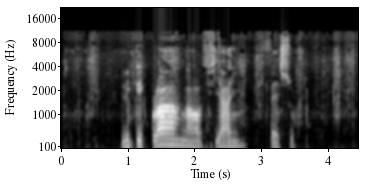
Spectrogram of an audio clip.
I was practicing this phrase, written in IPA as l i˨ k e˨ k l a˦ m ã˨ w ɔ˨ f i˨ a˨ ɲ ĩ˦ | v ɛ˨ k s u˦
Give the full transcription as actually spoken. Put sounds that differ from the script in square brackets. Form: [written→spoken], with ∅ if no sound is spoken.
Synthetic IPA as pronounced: l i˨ k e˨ k l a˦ [m→ŋ] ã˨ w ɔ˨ f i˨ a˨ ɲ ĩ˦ | [v→f] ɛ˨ [k→∅] s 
